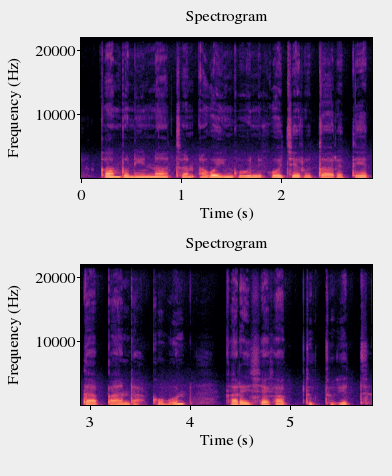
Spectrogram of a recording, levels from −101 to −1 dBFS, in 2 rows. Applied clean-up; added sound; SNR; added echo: none; none; none; none.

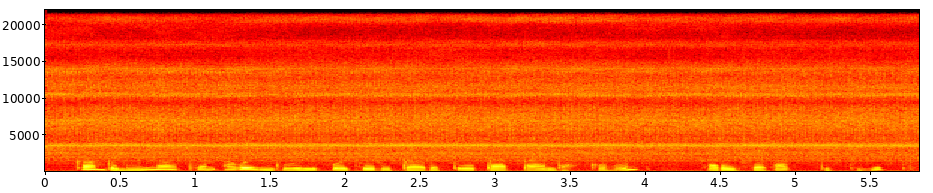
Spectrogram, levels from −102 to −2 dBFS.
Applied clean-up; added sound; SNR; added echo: none; Domestic sounds, home sounds; 2 dB; none.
